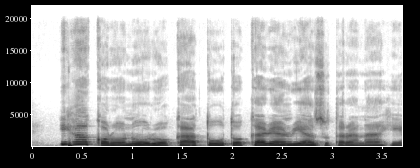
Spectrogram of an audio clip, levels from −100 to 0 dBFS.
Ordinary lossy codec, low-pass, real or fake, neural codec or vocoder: none; 19.8 kHz; fake; vocoder, 48 kHz, 128 mel bands, Vocos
